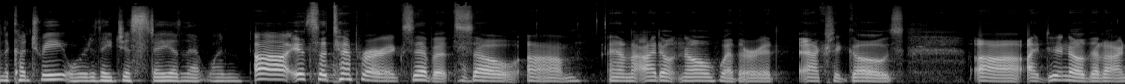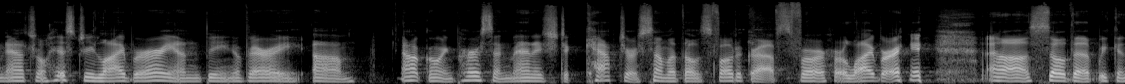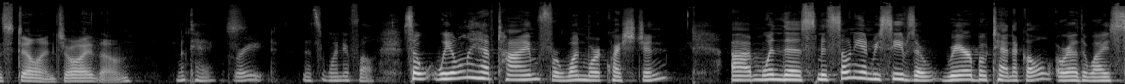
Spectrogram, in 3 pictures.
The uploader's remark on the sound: This program was recorded in front of a live audience at The Commonwealth Club in San Francisco.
